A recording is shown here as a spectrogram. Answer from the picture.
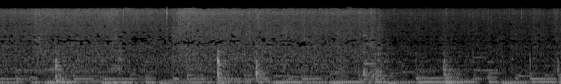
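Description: Chopped chicken, vegetable and kimchi filling sizzling in oil in a frying pan as it is stirred, with a few light knocks of the utensil against the pan.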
